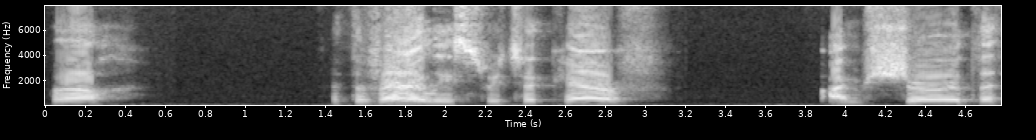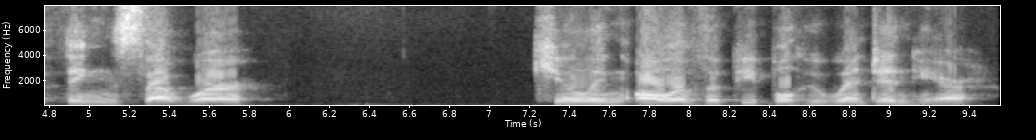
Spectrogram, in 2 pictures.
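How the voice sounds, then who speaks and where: A man's voice: mid-range voice, steady tone, takes it slowly, pauses often, poor audio. A man playing a tabletop game, speaking hesitantly and apologetically. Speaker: player.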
